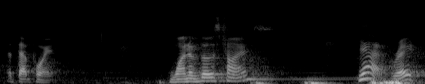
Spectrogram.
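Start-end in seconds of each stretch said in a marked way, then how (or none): 1.7-2.7 "One of those times" with a rising, questioning end; questioning echo. Shown as a demonstration. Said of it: "just asking it in question form".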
